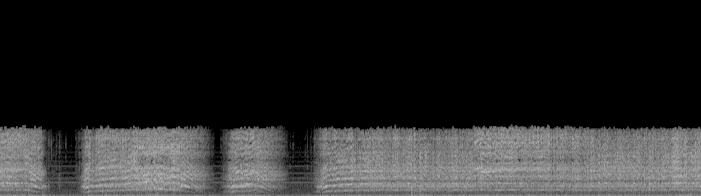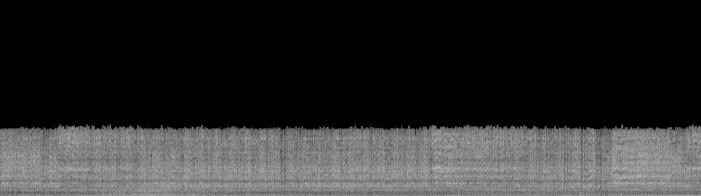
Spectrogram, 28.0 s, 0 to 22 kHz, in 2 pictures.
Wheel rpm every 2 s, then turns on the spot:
110, 140, 70, 100, 190, 200, 200, 200, 200, 200, 200, 200, 200, 200.
none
